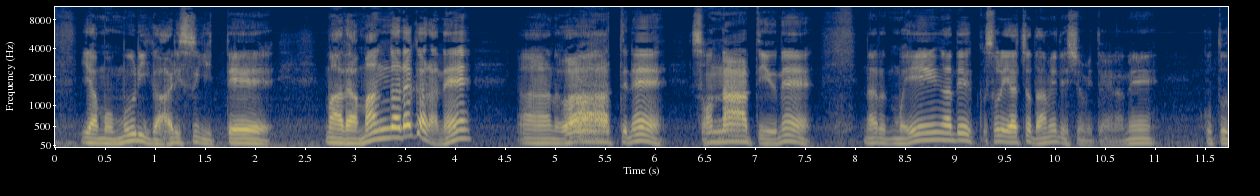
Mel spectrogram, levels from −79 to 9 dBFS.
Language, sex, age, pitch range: Japanese, male, 50-69, 105-145 Hz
